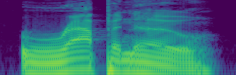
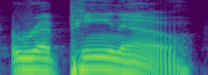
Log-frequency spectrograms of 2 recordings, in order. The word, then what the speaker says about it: Rapinoe: I've never heard her called Rapinoe. Megan Rapinoe.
